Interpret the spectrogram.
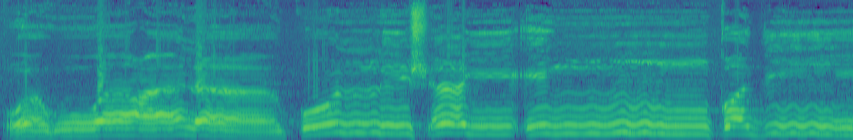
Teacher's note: boleh lanjutkan dengan bayati jawab satu, tingkatan nada sedang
